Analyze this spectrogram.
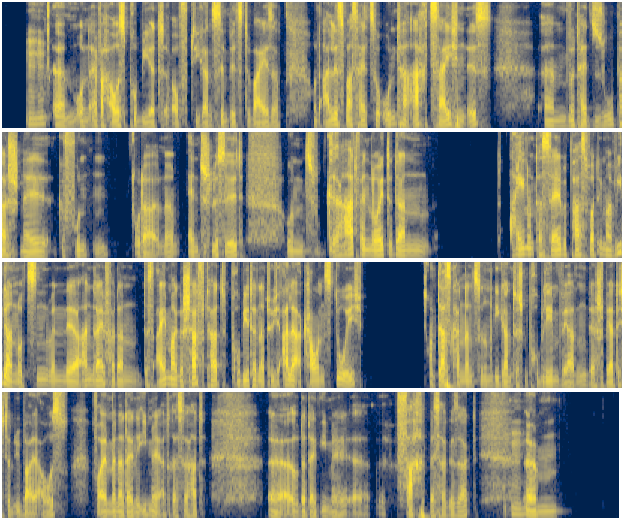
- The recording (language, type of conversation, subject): German, podcast, Wie schützt du deine privaten Daten online?
- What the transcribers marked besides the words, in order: none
